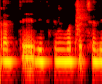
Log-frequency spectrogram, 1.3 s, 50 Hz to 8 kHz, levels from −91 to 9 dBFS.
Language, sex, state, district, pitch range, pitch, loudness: Hindi, female, Maharashtra, Nagpur, 200-230 Hz, 200 Hz, -26 LUFS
